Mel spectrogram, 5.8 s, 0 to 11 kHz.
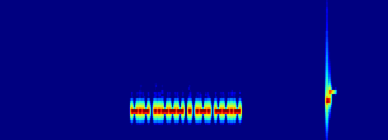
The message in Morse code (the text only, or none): K2ERQ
